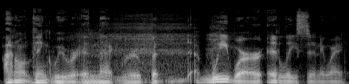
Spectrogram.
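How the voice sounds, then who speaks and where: A man's voice: a bass voice, normal speed, darkish tone, slightly rough, dry recording. A man telling funny personal stories in a casual, self-deprecating and somewhat hesitant way, as a podcast guest. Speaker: podcast guest, sketch and improv comedian. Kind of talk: casual comedic storytelling.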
